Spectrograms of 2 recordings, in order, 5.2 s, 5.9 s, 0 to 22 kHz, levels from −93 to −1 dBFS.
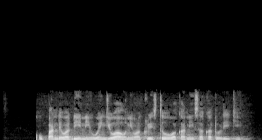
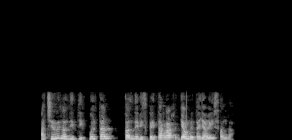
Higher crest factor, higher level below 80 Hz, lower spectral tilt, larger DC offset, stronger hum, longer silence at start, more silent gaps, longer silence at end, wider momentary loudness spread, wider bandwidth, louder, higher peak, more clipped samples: about the same, 20 dB vs 18 dB; first, -56 dBFS vs -74 dBFS; first, -6 dB/octave vs -4.5 dB/octave; neither; neither; about the same, 0.7 s vs 0.8 s; second, none vs 2.39-2.49 s; second, 0.3 s vs 1.2 s; about the same, 11 LU vs 10 LU; about the same, 8 kHz vs 7.8 kHz; first, -20 LUFS vs -26 LUFS; first, 0 dBFS vs -10 dBFS; neither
